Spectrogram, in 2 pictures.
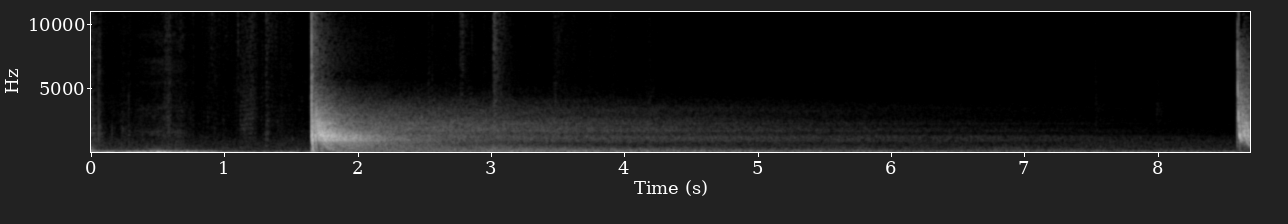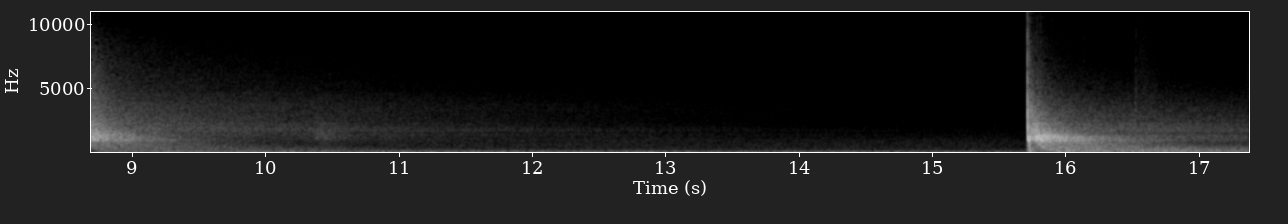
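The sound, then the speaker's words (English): Three loud metallic strikes from rocks thrown at an empty metal water tank, spaced about seven seconds apart, each a sharp bang followed by a long, booming ring that slowly fades with a low hum underneath. “That's a great sound. What is it? It's a water tank. No water in it?”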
